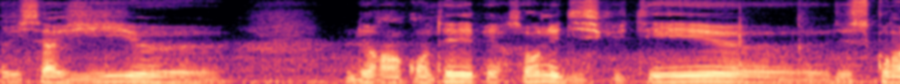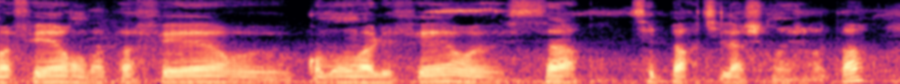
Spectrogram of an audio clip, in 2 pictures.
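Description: At a moderate pace, a man with a fairly low pitch talks with a monotone, flat intonation. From Cameroon. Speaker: SAP budget applications consultant. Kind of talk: interview. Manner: hesitant, many fillers.

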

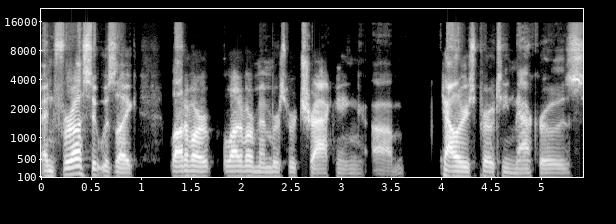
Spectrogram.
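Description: An unremarkable speaking voice: a man with a fairly low pitch, ordinary pitch variation and a moderate pace. The recording is very clean with a silent background, and the sound is dry and close with no echo. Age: 40s. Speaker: nutrition coach and stay-at-home dad. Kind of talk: casual chat.

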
